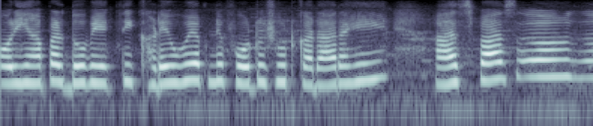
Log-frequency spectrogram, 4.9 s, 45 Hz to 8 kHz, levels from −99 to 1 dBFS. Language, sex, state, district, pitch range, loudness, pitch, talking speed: Hindi, female, Bihar, Katihar, 265-295 Hz, -17 LUFS, 280 Hz, 180 wpm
